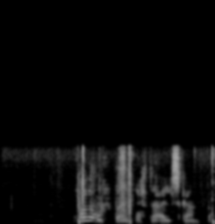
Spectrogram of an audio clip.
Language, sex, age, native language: Icelandic, female, 9, German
